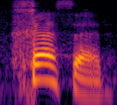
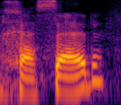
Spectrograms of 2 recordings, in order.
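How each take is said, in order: First: The stress is on the first syllable. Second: The stress is on the last syllable. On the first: The speaker calls it right. "you emphasize the first syllable" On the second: The speaker calls it wrong. "Not chesed"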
